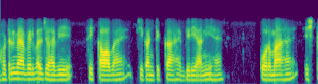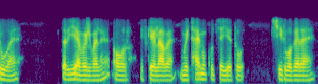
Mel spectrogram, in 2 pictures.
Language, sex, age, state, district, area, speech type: Urdu, male, 18-30, Uttar Pradesh, Saharanpur, urban, conversation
